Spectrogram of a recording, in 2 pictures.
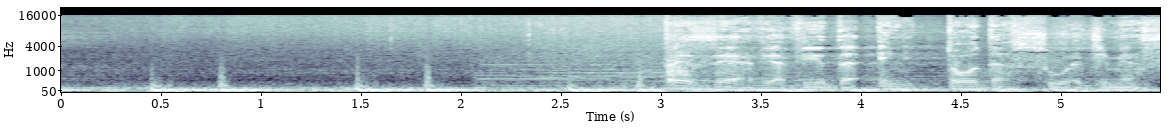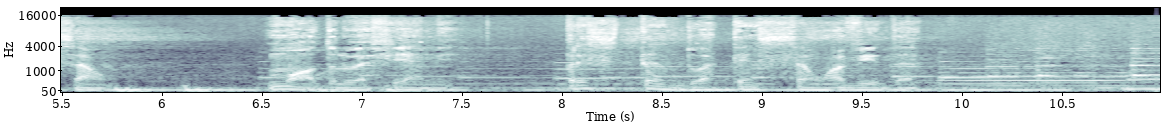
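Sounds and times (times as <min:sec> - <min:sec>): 
deep heartbeat: 0:00.0 - 0:04.1, 0:05.0 - 0:07.3
speech: 0:03.2 - 0:05.9, 0:06.6 - 0:10.7.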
